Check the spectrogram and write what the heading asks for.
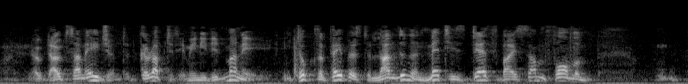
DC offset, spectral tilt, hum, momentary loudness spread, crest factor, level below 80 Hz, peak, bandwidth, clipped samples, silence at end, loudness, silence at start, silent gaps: under 0.1%; -6.5 dB/octave; none; 13 LU; 18 dB; -46 dBFS; -6 dBFS; 6.6 kHz; under 0.1%; 0 s; -23 LUFS; 0 s; none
